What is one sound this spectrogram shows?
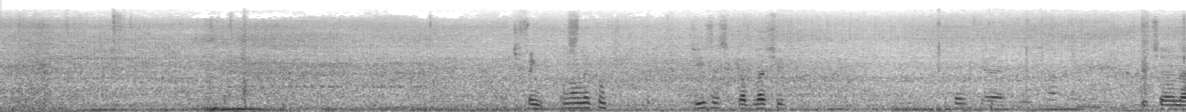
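Car engines hum as vehicles drive slowly past on a street.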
